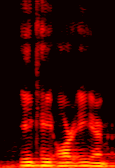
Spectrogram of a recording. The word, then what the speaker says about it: Akram: A-K-R-A-M.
